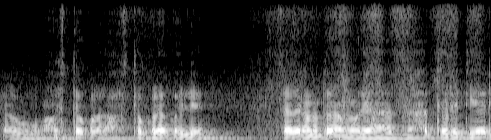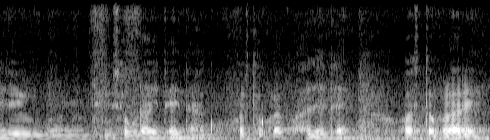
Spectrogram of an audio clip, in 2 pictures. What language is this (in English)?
Odia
